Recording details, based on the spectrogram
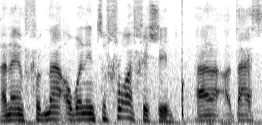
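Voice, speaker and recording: A man talks at a fairly quick pace and medium pitch. Noticeable background noise is present. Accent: London. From southeast London. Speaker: fishing vlogger. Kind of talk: casual chat. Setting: outdoors.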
